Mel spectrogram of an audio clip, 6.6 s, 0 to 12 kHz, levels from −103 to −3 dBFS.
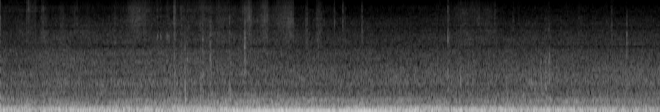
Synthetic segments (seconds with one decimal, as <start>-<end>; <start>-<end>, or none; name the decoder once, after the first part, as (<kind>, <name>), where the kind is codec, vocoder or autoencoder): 0.0-0.9 (codec, SNAC)

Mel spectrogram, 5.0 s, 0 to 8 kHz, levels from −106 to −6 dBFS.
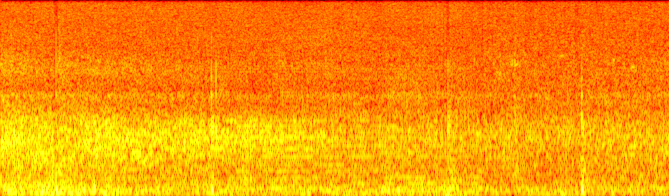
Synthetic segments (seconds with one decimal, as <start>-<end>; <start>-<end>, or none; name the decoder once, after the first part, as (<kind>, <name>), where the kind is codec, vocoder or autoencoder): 1.6-3.6 (codec, SNAC)

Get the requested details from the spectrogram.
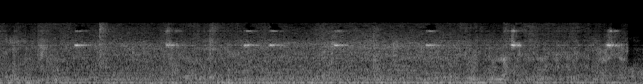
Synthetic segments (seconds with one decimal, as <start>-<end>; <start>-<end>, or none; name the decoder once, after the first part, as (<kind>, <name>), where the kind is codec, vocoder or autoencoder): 0.0-0.6 (codec, HILCodec); 1.6-2.4; 4.6-6.4

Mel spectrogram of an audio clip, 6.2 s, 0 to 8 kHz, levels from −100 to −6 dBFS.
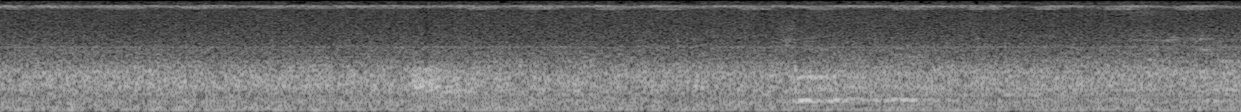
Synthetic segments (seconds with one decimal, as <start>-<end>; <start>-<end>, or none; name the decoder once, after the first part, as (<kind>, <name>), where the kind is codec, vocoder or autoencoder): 0.0-4.3 (vocoder, Vocos); 5.0-6.2

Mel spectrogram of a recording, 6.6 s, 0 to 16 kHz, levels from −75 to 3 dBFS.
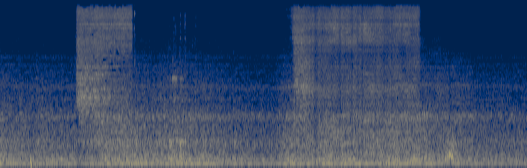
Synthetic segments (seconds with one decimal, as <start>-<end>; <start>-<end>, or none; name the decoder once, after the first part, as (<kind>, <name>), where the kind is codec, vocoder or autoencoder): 3.8-5.9 (codec, DAC)

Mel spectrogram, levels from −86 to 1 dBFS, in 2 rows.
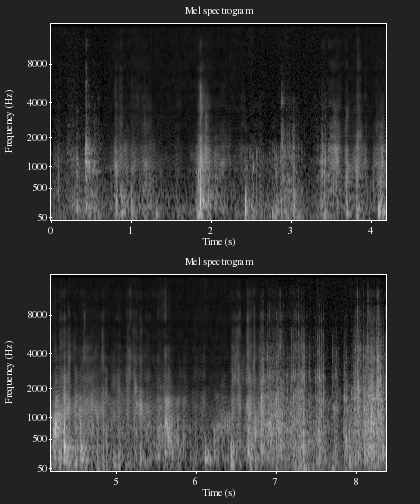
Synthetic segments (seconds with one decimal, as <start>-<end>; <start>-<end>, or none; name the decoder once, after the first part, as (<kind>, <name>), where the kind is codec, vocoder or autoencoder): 0.7-2.4 (vocoder, Vocos); 3.5-6.8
